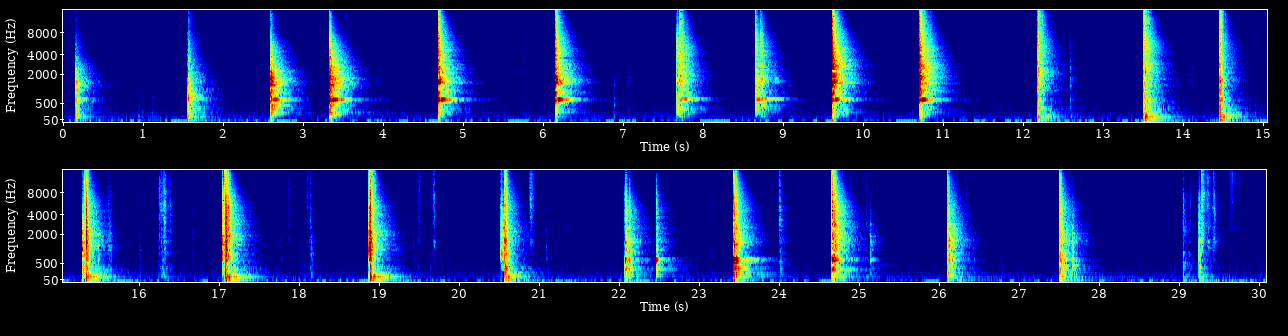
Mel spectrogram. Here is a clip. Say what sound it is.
thin metal plate against wood, stone and metal
Hitting things against each other: a metal plate, oven made of stone, pieces of iron things, wood pieces
attack, bash, cczero, club, collision, free, freeware, hit, iron, kollision, mash, metal, schlag, stone, strike, thin, wood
